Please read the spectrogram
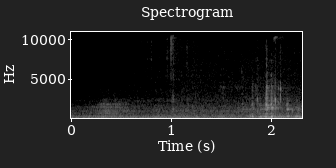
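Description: Quiet handling sounds of a short jumper wire being worked into the push-in speaker terminal of a dual-voice-coil subwoofer, with one faint click about a second in.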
